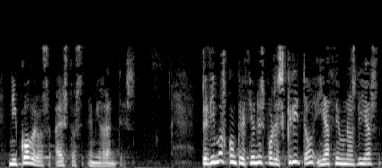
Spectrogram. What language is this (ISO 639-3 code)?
spa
